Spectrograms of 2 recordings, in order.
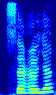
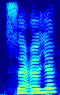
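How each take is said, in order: Both takes have the same delivery.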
